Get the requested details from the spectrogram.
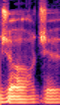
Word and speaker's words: George: Madame Susan George, merci de nous recevoir au Quai d'Orsay. – Vous pouvez le prononcer à la française parce que c'est George.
